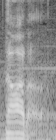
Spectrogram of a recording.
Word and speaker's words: Nada: welcome aboard our home try to tell nata about the atlas excuse me NADA if you mispronounce his name he gets upset if you have something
